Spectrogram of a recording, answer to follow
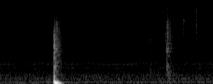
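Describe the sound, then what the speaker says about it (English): A single deep, punchy kick drum hit played from a digital audio workstation for a neo soul backing track, alone and fairly loud, followed by a couple of faint mouse-like clicks. "So let's take a listen to the kick drum first."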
